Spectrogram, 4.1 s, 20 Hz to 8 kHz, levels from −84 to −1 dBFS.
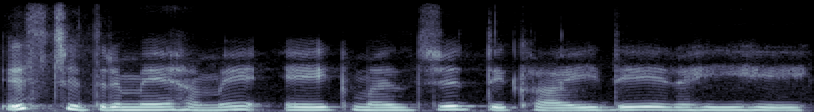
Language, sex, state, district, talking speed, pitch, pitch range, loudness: Hindi, female, Madhya Pradesh, Bhopal, 145 wpm, 200 Hz, 190-205 Hz, -19 LUFS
